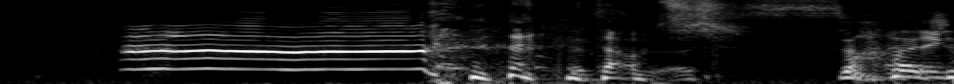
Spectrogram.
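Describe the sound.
A guitar slide is used to make a loud, buzzy, steady-pitched whine that lasts about a second, followed by people talking over each other and laughing.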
